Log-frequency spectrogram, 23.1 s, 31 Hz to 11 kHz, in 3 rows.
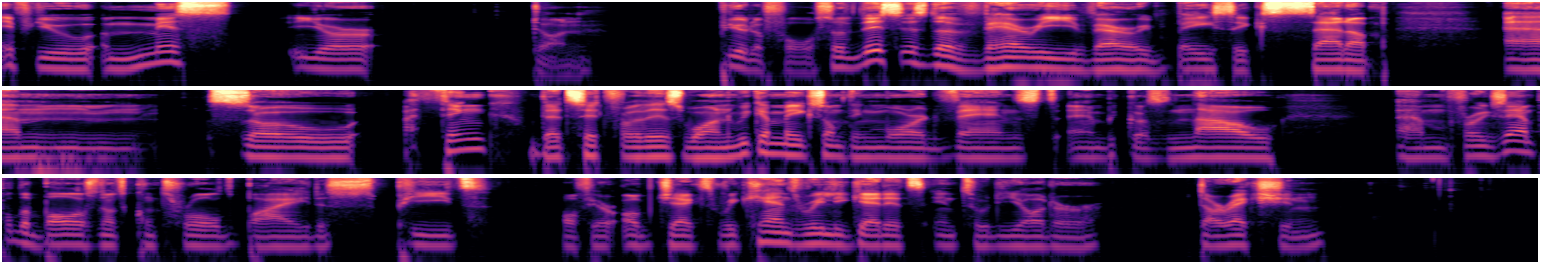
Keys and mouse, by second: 2.6 space, 14.0 click, 14.9 space, 15.5 g, 22.4 space.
